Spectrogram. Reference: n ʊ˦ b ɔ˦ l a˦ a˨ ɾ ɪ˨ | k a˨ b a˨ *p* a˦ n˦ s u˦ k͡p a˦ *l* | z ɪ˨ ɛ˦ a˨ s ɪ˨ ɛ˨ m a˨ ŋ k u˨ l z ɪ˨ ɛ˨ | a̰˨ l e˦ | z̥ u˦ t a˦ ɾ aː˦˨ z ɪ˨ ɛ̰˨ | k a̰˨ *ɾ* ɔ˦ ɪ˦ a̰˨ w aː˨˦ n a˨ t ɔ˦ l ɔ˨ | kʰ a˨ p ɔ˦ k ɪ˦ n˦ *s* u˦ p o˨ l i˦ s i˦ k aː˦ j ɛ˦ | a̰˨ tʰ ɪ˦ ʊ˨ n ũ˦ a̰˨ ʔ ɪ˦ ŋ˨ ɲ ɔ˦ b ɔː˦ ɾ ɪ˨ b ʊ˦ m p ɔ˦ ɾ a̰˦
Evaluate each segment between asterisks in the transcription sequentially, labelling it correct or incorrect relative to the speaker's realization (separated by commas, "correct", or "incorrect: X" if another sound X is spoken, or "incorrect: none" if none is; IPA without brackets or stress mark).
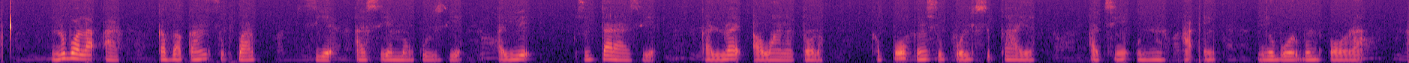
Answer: incorrect: k, incorrect: ɾ, incorrect: l, correct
